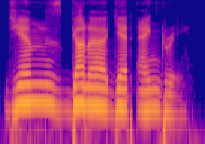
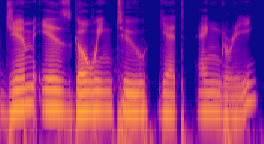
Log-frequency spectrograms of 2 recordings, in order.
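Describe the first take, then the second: First: "Jim's gonna" blended, falling tune, slowly; reduced going to. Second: "is going to" word by word, rising; careful full forms. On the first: Teacher modelling normal speech, slow reduced "Jim's gonna". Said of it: "we say". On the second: Teacher showing what not to say, full "is going to". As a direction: say "Jim is going to" slowly, nothing contracted. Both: Shown as a demonstration.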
